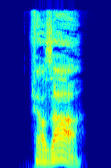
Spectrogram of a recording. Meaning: first/third-person singular preterite of versehen
- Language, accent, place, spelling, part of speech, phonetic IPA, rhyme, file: German, Germany, Berlin, versah, verb, [fɛɐ̯ˈzaː], -aː, De-versah.ogg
